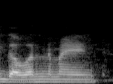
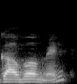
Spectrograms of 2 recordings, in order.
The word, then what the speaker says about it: government: pronunciation of the word government people say government government no it's government n is silent it's so it's gov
